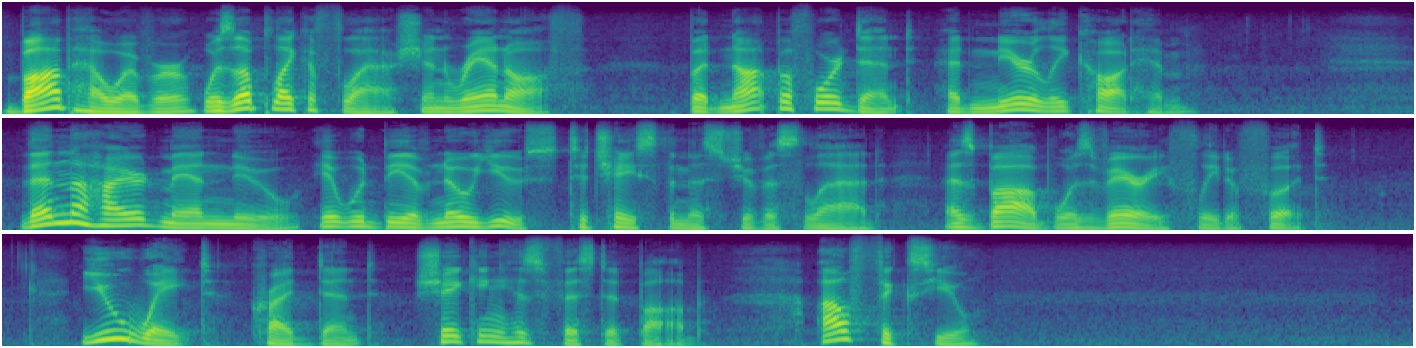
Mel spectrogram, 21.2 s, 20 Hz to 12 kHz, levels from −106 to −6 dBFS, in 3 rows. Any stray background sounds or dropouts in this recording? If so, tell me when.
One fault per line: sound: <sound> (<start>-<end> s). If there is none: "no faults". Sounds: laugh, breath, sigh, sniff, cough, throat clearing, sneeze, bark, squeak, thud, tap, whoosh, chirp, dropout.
no faults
